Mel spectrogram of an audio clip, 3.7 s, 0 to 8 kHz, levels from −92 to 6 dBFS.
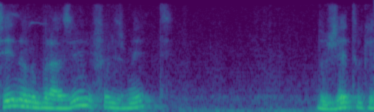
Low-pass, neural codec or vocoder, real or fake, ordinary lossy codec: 7.2 kHz; none; real; Opus, 24 kbps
